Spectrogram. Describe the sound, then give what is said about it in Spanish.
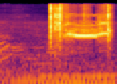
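A camera shutter fires for the first photograph before a group enters a crypt. It makes one short, bright burst with a steady high whine, lasting under a second, over a quiet background. “La primera fotografía antes de entrar”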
